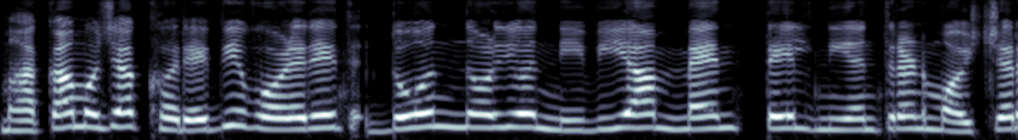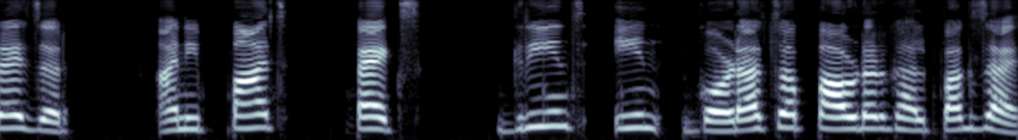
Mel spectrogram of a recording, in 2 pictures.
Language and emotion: Goan Konkani, neutral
